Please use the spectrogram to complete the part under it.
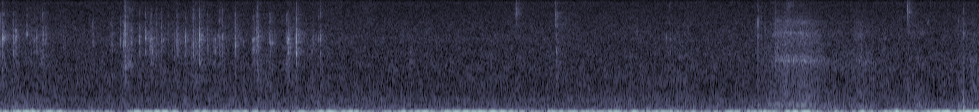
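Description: Someone types a login on a computer keyboard, an irregular patter of soft key clicks in short bursts, close and fairly quiet, with no talking.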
